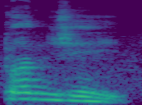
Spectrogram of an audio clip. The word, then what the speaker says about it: bungee: What are you doing now with budgie jumping? Oh, that's brilliant. Like, no, it's pronounced Bungee.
